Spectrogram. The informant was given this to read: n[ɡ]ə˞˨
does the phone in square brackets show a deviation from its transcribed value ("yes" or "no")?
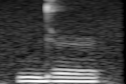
yes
